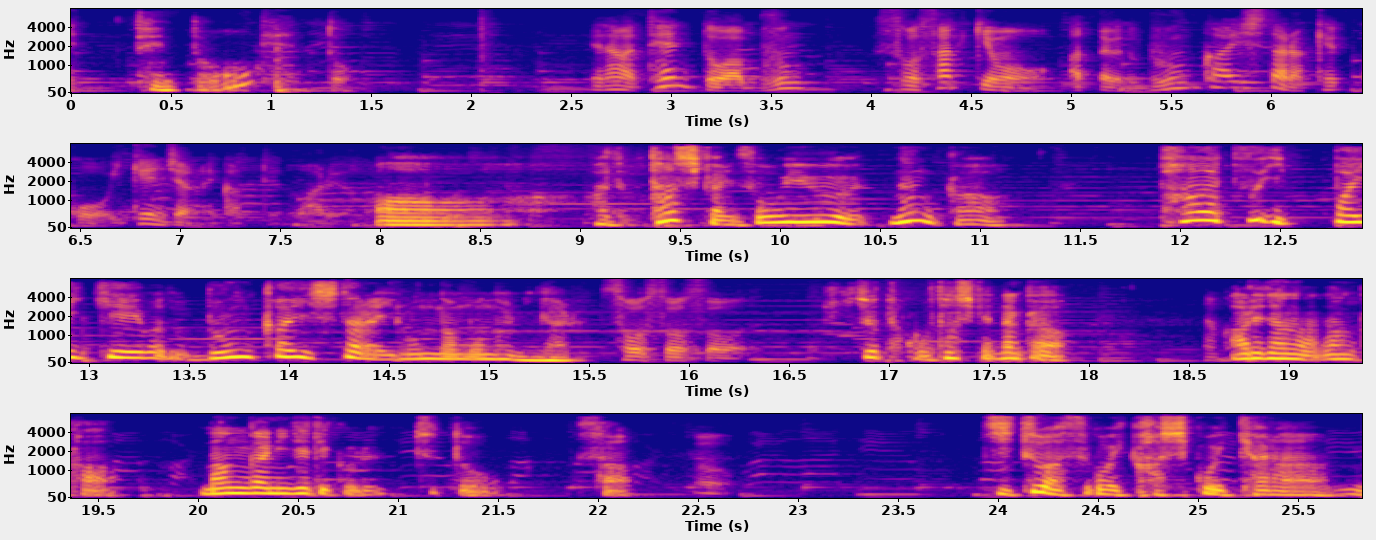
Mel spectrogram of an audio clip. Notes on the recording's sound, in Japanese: 2020年にYoutubeで配信した音源のアーカイブです。音質や編集にお聞き苦しい箇所があるかと思いますが。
